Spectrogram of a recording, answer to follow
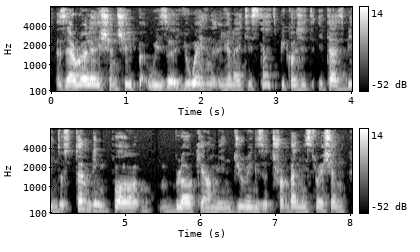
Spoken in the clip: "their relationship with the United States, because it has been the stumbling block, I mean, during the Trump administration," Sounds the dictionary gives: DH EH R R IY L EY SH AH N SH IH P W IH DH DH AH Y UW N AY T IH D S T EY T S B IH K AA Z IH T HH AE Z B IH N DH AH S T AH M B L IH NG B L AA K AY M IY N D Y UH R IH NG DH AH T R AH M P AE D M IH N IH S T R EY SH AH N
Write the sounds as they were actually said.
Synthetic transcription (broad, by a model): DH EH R R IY L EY SH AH N SH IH P W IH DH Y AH Y UW N AY T IH D S T EY T S B IH K AA Z IH T HH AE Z B IH N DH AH S T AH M B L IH NG B L AA K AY M IY N D Y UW R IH NG DH AH T R AH M P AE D M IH N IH S T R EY SH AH N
